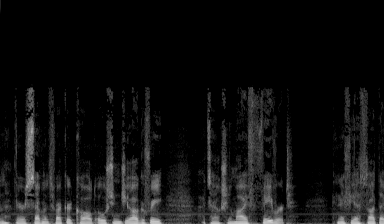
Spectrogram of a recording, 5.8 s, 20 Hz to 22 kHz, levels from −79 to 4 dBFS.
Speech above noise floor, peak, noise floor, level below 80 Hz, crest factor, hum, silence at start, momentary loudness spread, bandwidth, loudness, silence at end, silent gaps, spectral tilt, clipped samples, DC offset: 30 dB; -6 dBFS; -50 dBFS; -46 dBFS; 14 dB; none; 0 s; 9 LU; 14 kHz; -21 LUFS; 0 s; none; -6.5 dB/octave; under 0.1%; under 0.1%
